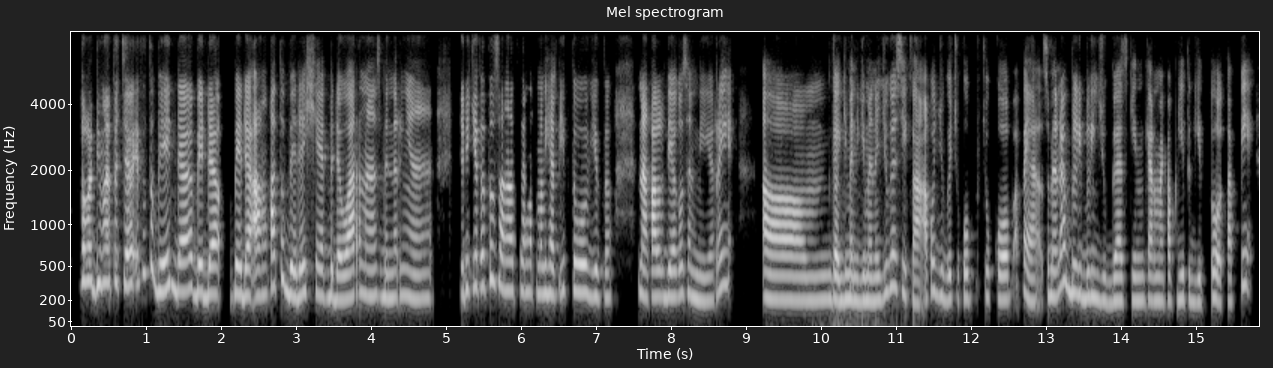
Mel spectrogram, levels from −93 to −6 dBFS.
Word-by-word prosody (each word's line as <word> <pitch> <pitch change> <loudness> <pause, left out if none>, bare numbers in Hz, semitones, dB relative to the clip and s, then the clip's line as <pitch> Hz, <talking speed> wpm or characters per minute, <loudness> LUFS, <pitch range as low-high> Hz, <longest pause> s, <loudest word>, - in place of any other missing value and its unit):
kalau 360 +1 +5
di - - +3
mata 345 0 +3
cewek 320 -1 +3
itu 435 - -7
tuh - - -2
beda 270 0 +3
beda 250 -1 +3 0.2
beda 240 0 +3
angka 245 +6 +3
tuh - - -4
beda 235 -1 +1
shade 245 -2 -2
beda 205 -2 +1
warna 230 +1 +3
sebenarnya. 215 -1 -4 0.4
Jadi 260 +3 0
kita 305 0 +2
tuh 370 - +1
sangat-sangat 275 -4 +1
melihat 245 -1 0
itu 270 0 -4 0.2
gitu, 225 0 -5 0.4
nah 235 - +8
kalau 225 0 +6
di 230 - +2
aku 240 - -3
sendiri, 220 +5 -4 0.5
mmm, 200 -1 +2
nggak 205 -1 +2
gimana 200 -1 0
gimana 195 0 -2
juga 305 +4 -1
sih 250 - -4
Kak 180 -1 +2
aku - - -1
juga 210 -3 -5
cukup 210 0 -7
cukup 210 -2 -1
apa - - -7
ya 190 -2 0
sebenarnya 230 +9 +1
beli-beli 225 -4 -1
juga 195 +1 -2
skincare 195 0 -3
makeup 195 0 -2
gitu 205 -1 -6
gitu 190 +2 -3
tapi, 245 +12 -3
225 Hz, 185 wpm, -26 LUFS, 200-260 Hz, 0.5 s, nah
